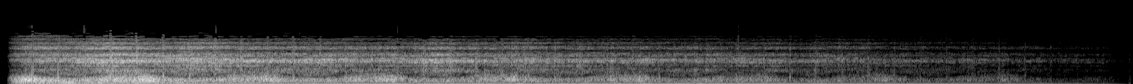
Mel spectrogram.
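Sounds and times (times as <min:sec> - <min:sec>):
space storm: 0:00.0 - 0:11.2.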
